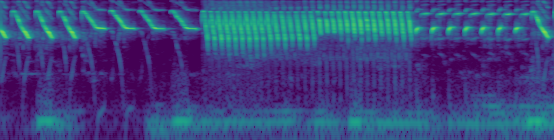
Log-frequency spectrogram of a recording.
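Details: Canary singing long 'gacor panjang' song for training: crisp high notes sliding downward several times a second, then a fast rattling trill lasting two seconds, followed by short quick chirps and another sweep. Low soft thumps in the background.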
